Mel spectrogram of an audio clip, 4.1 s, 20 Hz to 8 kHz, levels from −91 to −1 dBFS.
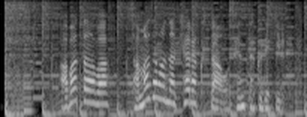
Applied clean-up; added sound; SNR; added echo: none; none; none; none.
